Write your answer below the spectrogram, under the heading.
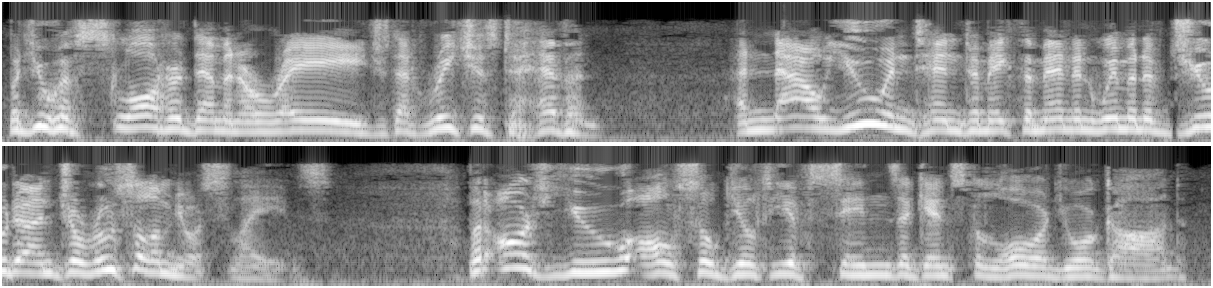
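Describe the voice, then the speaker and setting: A stern, indignant prophet, declaims in a husky, higher-set male voice with a gravelly edge. The delivery is forceful scripture drama, on slightly dulled audio. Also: expressive, moderate pace, muffled recording. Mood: righteous anger.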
